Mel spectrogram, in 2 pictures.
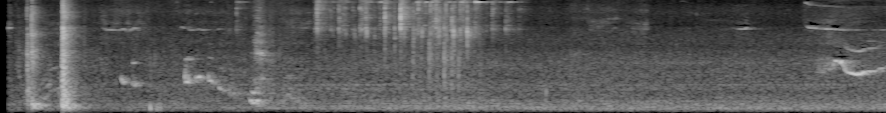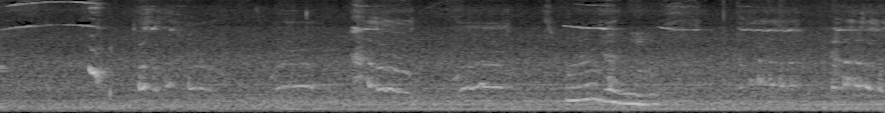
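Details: Bichon Frise dog crying indoors on the Fourth of July, around fireworks time, with high thin whimpers that rise and fall in several short bursts in the second half, among clicks, knocks and household noise.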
